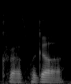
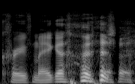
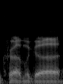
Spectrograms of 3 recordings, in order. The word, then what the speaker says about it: Krav Maga: you take and teach Krav Maga and again idiot for a long time I pronounced crave mega I have in my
